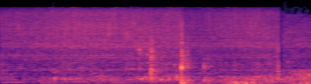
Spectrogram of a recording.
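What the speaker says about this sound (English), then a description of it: "as your hominy is rinsing out" Hominy rinsed under running water, a steady splashing wash of water throughout, with a few brief clinks near the middle.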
